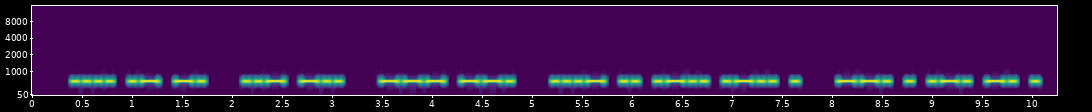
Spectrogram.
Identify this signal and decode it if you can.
Morse code, heard as a keyed tone, about 21 wpm, 600 Hz. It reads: HAN UD OG VILLE GERNE
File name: Ferie QRS 21wpm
